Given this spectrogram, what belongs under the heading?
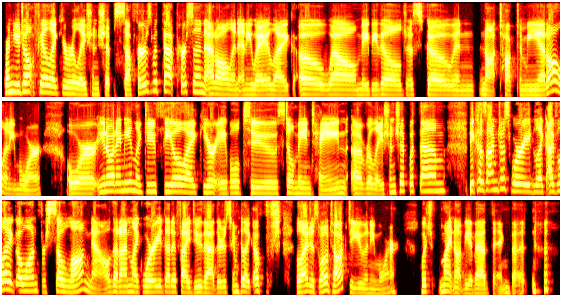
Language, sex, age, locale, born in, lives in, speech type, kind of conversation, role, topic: English, female, 40-44, en-US, Canada, United States, conversation, unstructured, none, What is your opinion on gossip within families?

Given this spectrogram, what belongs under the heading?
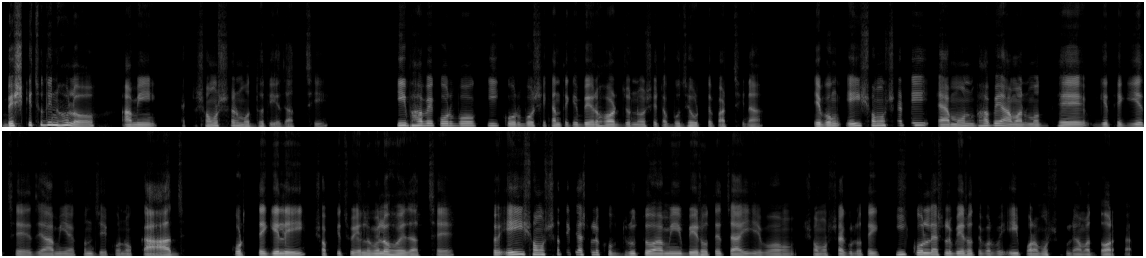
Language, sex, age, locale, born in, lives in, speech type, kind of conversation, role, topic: Bengali, male, 30-34, bn-BD, Bangladesh, Bangladesh, conversation, advice, user, বিঘ্নমুক্তভাবে ফোকাস বজায় রেখে নির্দিষ্ট কাজের জন্য সময় কীভাবে ভাগ করে নেব?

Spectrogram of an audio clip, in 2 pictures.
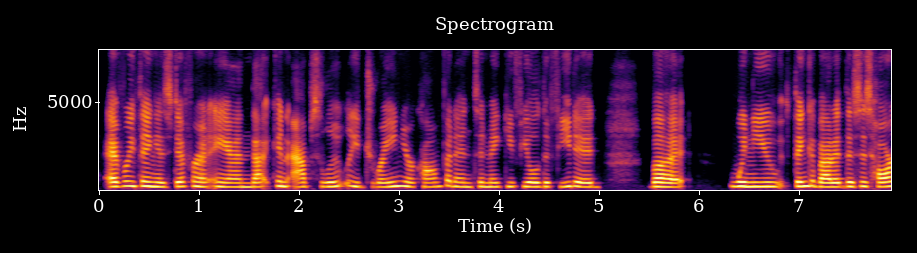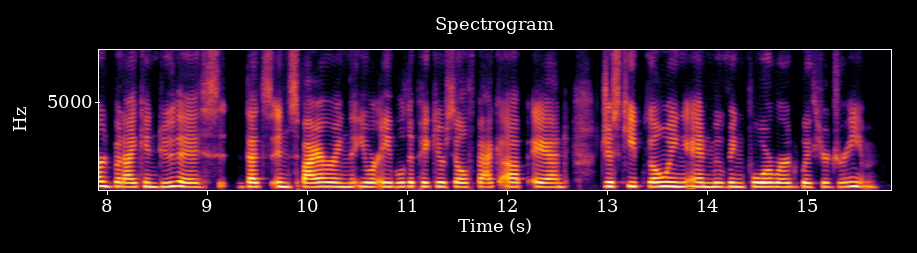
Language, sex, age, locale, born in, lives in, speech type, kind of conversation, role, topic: English, female, 30-34, en-US, United States, United States, conversation, unstructured, none, What is the best piece of advice you have actually put into practice?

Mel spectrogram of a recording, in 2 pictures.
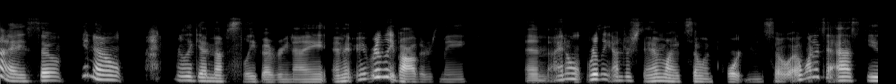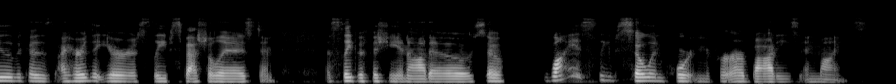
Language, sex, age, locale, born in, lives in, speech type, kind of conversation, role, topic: English, female, 45-49, en-US, United States, United States, read, expert-assistant, asker, Why do humans need to sleep?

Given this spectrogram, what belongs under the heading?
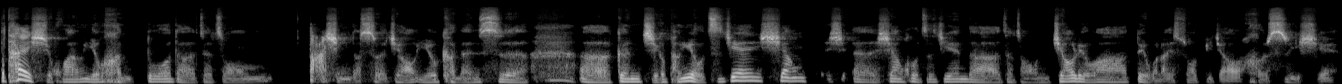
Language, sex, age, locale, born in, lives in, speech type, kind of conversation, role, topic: Chinese, male, 55-59, zh-CN, China, United States, conversation, advice, user, 即将退休后，我该如何充实自己的时间？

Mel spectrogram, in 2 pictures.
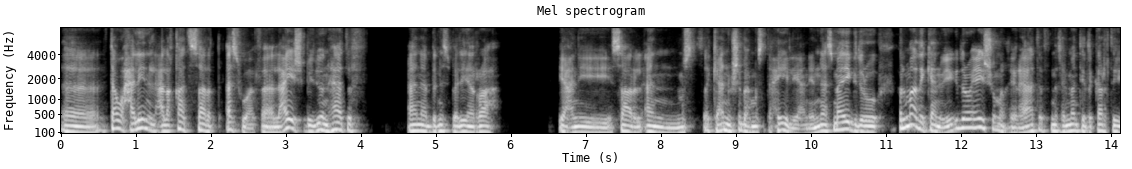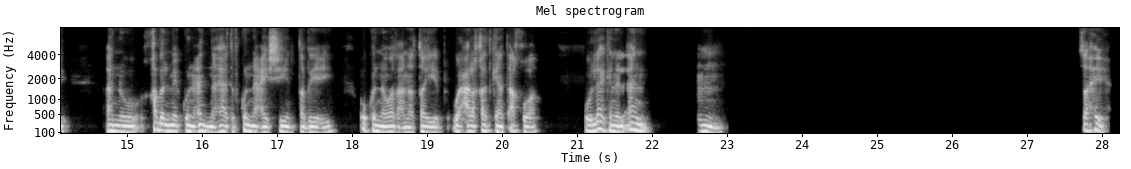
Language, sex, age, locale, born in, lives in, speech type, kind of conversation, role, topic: Arabic, male, 50-54, ar-TN, Tunisia, United States, conversation, unstructured, none, هل جرّبت تعيش من غير موبايل فترة؟ كانت التجربة عاملة إزاي؟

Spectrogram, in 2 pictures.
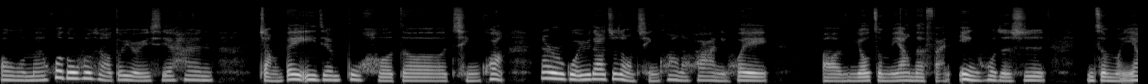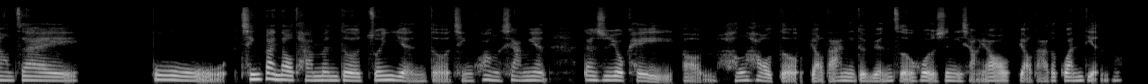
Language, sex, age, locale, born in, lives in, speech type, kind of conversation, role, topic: Chinese, female, 25-29, zh-TW, Taiwan, United States, conversation, podcast, host, 当你和长辈意见不合时，怎么才能既尊重对方又坚持自己的界限？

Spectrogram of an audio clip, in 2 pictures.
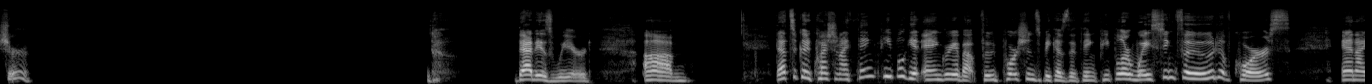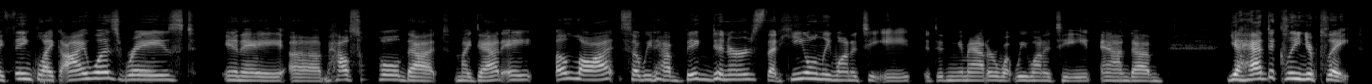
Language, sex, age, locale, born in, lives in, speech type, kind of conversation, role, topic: English, female, 60-64, en-US, United States, United States, conversation, unstructured, none, Why do some people get angry about food portions?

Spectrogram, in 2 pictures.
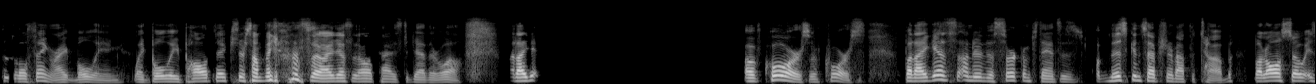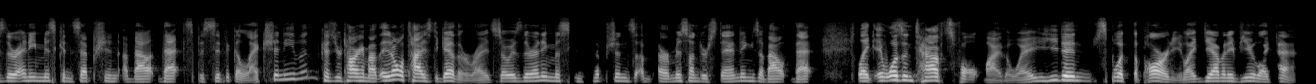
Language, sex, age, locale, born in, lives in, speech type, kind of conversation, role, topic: English, male, 20-24, en-US, United States, United States, conversation, podcast, host, Why do so many people believe myths about major moments in history?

